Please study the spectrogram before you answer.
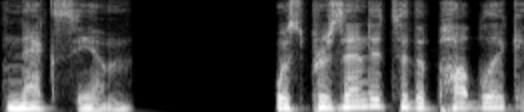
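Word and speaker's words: NXIVM: Nexom, pronounced Nexom, was presented to the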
